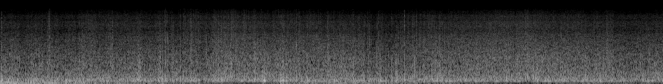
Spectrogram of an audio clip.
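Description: Wind blowing across the microphone: a steady rushing noise with a low rumble that eases about half a second in.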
